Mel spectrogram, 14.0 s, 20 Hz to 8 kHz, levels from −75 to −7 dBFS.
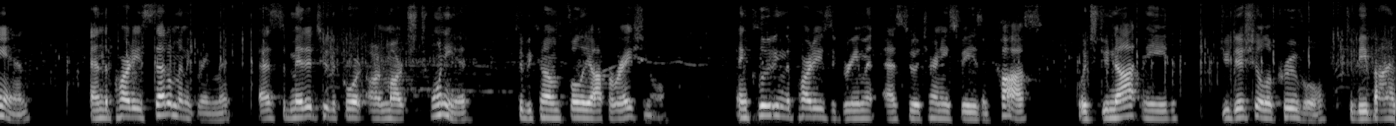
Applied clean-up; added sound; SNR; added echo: classical method spectral subtraction.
